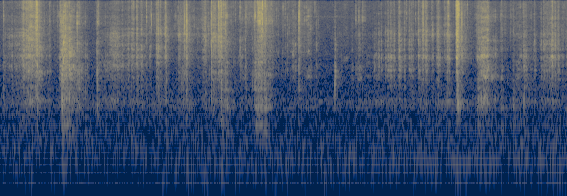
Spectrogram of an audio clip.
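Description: A box cutter blade cuts and scrapes pieces off a solid, square, beige bar of soap held in the hand. The sound is quiet, crisp, bright scraping with sharp crackling ticks and short bursts, and almost no low end. Each scrape dies away almost at once.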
